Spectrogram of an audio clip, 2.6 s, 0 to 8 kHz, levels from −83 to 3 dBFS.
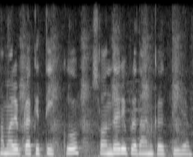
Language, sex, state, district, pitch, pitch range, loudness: Hindi, female, Chhattisgarh, Sukma, 215 Hz, 205-220 Hz, -15 LUFS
